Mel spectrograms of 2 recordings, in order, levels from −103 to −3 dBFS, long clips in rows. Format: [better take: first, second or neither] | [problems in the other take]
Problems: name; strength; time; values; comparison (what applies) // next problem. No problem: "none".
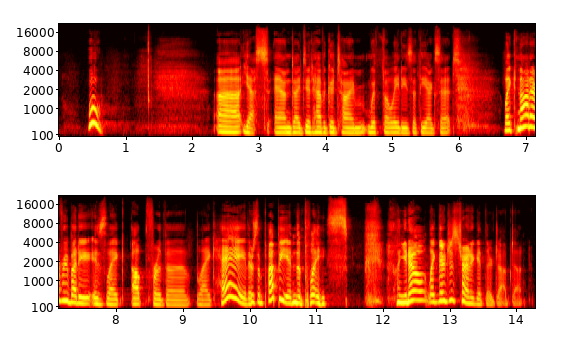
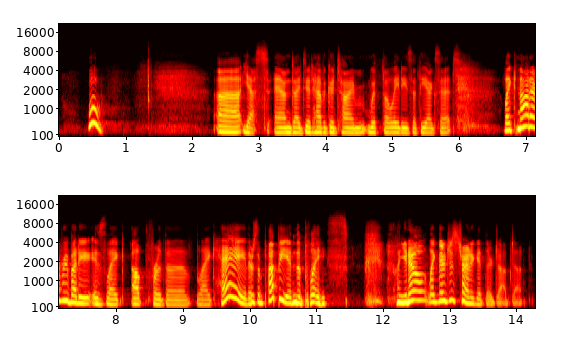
first | muffled; slightly; fading above 3.5 kHz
